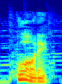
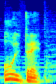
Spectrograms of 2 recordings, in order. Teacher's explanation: y la O abierta, cuore, y O cerrada, oltre. Estas vocales abiertas del italiano no existen en español.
